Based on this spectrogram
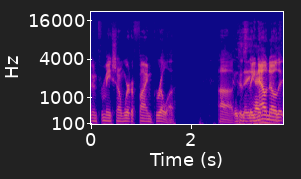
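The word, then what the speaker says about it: Grýla: And then he got together with Grilla, the Christmas witch, or Gryla, I think, is really the pronunciation.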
